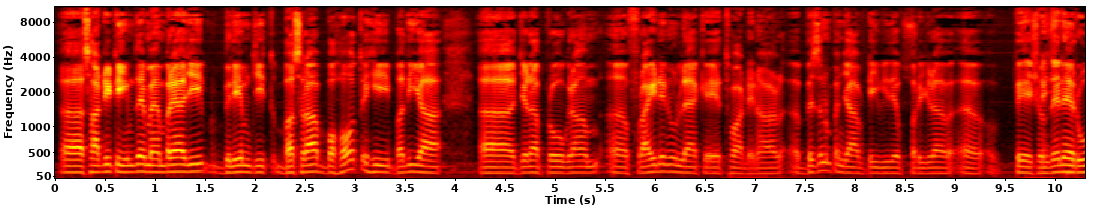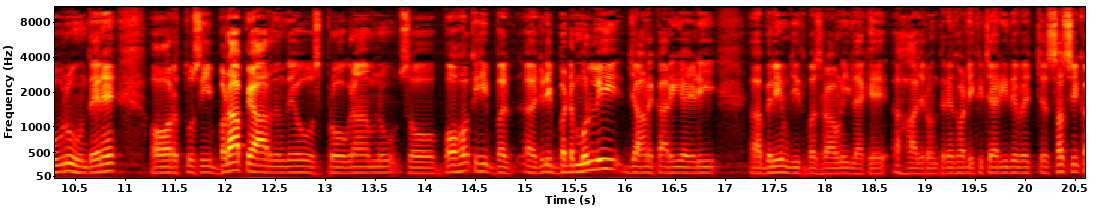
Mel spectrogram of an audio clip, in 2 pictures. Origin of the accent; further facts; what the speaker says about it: Narur, Punjab, India; ਜਿੱਥੇ ਵੀ ਕਹਿੰਦੇ ਵੀ ਮੇਰੇ ਪਿੰਡ ਦੇ ਬੈਠੇ ਆ ਨਰੂਰ ਨਿਵਾਸੀ, ਜਿਹੜੇ ਵੀ ਕੰਟਰੀ ਦੇ ਵਿੱਚ ਬੈਠੇ ਆ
